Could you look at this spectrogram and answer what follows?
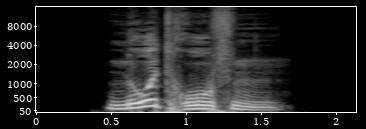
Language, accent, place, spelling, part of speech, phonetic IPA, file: German, Germany, Berlin, Notrufen, noun, [ˈnoːtˌʁuːfn̩], De-Notrufen.ogg
- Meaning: dative plural of Notruf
